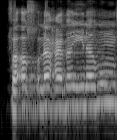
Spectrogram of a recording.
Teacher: فاصلح کے اندر صاد کو پر کر کے پڑھیں گے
